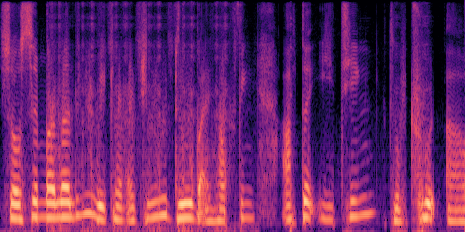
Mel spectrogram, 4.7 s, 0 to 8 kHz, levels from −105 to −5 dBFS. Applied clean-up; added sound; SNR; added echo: neural separator model SepFormer DNS4.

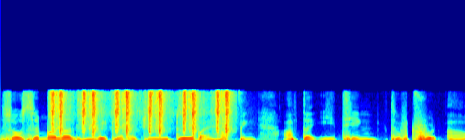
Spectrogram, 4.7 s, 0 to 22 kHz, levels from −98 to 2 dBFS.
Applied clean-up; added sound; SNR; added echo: none; Rattle (instrument); -4 dB; none.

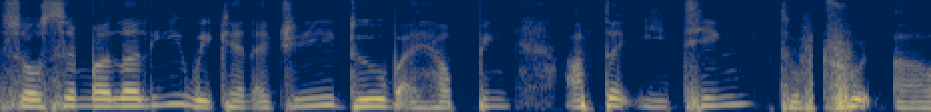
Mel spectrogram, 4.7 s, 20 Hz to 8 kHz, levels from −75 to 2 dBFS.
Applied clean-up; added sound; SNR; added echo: none; none; none; none.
